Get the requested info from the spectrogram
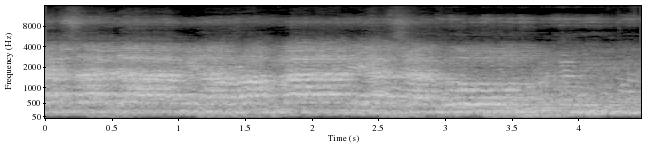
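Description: A large congregation chanting together in unison, a devotional Islamic chant sung in continuous phrases by many men's voices.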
